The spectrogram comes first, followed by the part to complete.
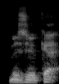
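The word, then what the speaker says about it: Mazzccua: for a few minutes to talk about Micah mizuka which is how it's pronounced it's spelled mascua but it's pronounced mizuka and I think that he is somewhat overlooked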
